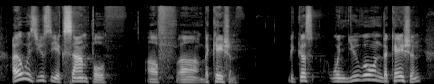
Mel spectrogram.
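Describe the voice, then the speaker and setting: A man with a non-native accent and fairly high pitch, very wide pitch swings, a moderate pace and long, frequent pauses, on a very clean recording with a silent background. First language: not English. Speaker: healthcare consultant. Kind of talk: conference talk. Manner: hesitant, many fillers.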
